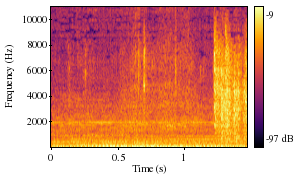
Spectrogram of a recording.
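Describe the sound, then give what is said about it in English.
A steady low hum, then a sudden bright clatter of dice, including purple dice, being rolled for a hard discipline check in a tabletop game near the end, fairly loud over the background, with no one talking. “Okay, that's not good that's not good for the purple dice.”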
